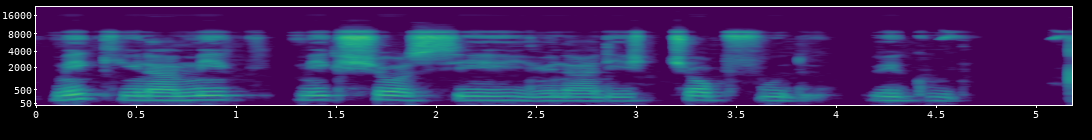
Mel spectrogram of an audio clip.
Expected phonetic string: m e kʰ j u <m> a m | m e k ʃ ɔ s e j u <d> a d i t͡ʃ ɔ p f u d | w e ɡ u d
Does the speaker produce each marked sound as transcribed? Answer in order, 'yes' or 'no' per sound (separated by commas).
no, no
